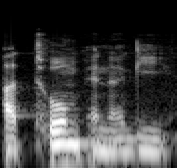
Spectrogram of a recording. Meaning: atomic energy, nuclear energy (energy released by an atom)
- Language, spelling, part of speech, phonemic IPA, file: German, Atomenergie, noun, /aˈtoːmʔenɛʁˌɡiː/, De-Atomenergie.ogg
